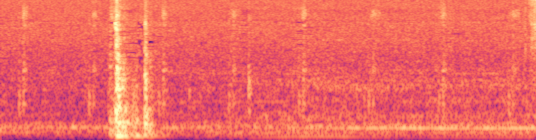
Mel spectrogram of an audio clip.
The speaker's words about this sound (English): These cars are really fucking this thing up.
